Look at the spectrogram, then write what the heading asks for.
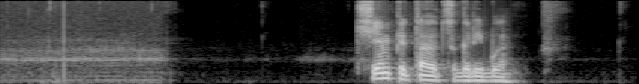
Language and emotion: Russian, neutral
